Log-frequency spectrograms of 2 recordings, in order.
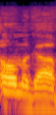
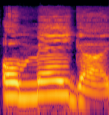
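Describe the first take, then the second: First: The word has the British pronunciation. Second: The word has a non-British pronunciation. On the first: "with the British pronunciation, it's it's Omega" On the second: "if you really want to call it Omega, you can"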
